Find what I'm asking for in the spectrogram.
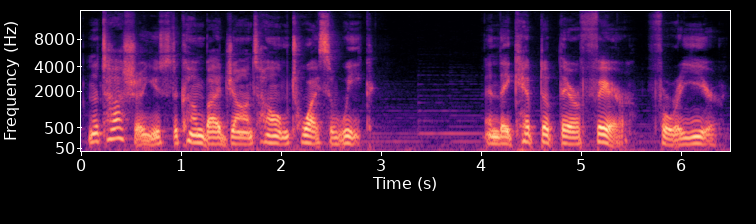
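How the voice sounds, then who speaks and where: Telling his own tale, the loyal dog with vengeance on his mind is voiced by a narrator in a mid-range, soft-edged, gravelly register. Each line is delivered with deliberate drama against quiet music, in a recounting mood.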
